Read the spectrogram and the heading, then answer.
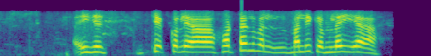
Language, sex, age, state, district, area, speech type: Santali, female, 30-45, Jharkhand, East Singhbhum, rural, conversation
